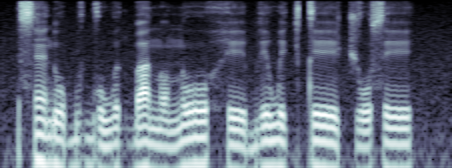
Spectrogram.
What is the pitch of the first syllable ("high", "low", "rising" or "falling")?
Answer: high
